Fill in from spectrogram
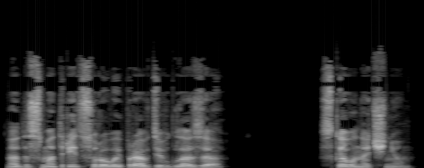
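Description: A man's voice: fairly high pitch, moderate pace, no room sound, studio quality, close to an everyday voice. A man reading an audiobook, voicing a level-headed boy who speaks in a matter-of-fact, businesslike way.

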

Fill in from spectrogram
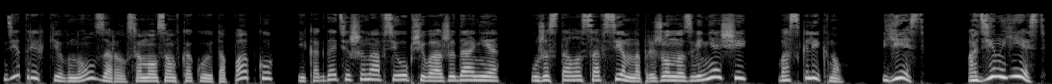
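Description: A woman narrating an audiobook with an expressive reading. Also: medium pitch, moderate pace, few pauses, dry recording, clean studio sound. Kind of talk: scripted narration.

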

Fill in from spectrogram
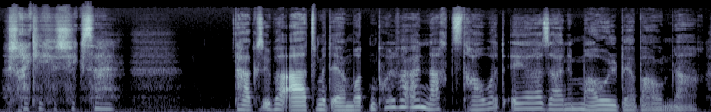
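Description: An actress with a husky, breathy, low-pitched voice plays a pushy, lovelorn provincial woman organiser in a radio drama, exaggerated, effusive, rambling and melodramatic. She speaks unhurriedly in a mournful, gossiping mood, with no room sound.

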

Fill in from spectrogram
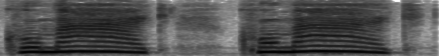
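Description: A woman's voice: sits low, darkish tone, no room sound. Woman putting on a vain little red pepper, boastful, sing-song, storybook radio, dull lo-fi sound. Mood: panicked.

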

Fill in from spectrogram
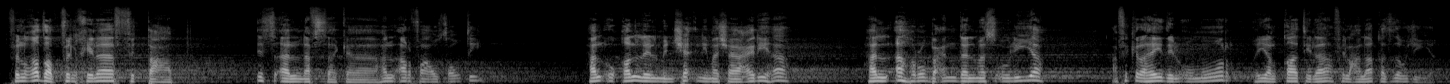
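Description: A man's voice: on the high side, fairly quick. A man giving a religious lecture as a sheikh. He poses rhetorical questions and moves between formal phrasing and colloquial asides. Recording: long reverberant hall.

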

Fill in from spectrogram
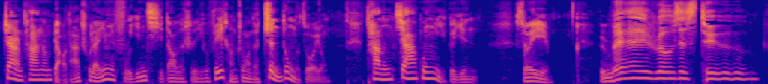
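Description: Man, radio singing coach, step-by-step explanations, mellow tone, very dry sound. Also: on the low side, slightly rough, no echo. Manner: explains step by step, sings snippets to demonstrate. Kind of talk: radio teaching talk.

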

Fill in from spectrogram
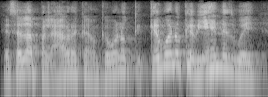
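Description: A man's voice: high-pitched, sing-song, fast talker, noisy background. A young man with a Mexican accent hosting a casual podcast, talking in a loose, rambling way full of slang and swearing. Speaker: podcast host.

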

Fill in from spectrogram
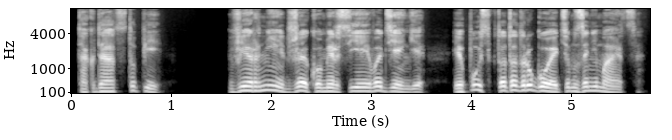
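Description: A man voicing a tender young woman, the hero's lover, in a soft hushed tone. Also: fairly high pitch, normal speed, no room sound, studio quality, close to an everyday voice.

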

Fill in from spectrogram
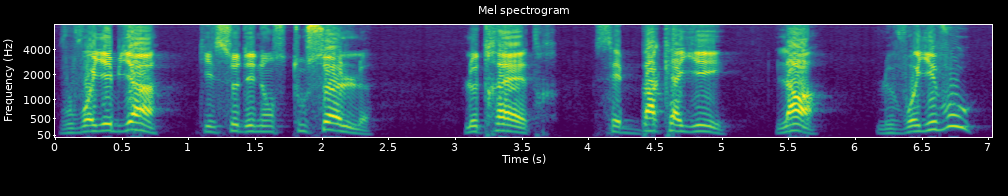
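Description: A man reading a storybook who voices a furious boy gang leader, roaring out accusations in a high, loud voice. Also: expressive, slow pace, no room sound, studio quality, heavily acted.

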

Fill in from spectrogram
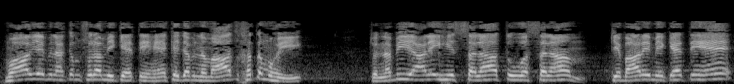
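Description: A male preacher giving a hadith lesson who repeats phrases to explain them and recites Arabic slowly before translating it. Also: high-pitched, bright, forceful tone, highs cut off, a little hiss or hum. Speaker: Islamic preacher.

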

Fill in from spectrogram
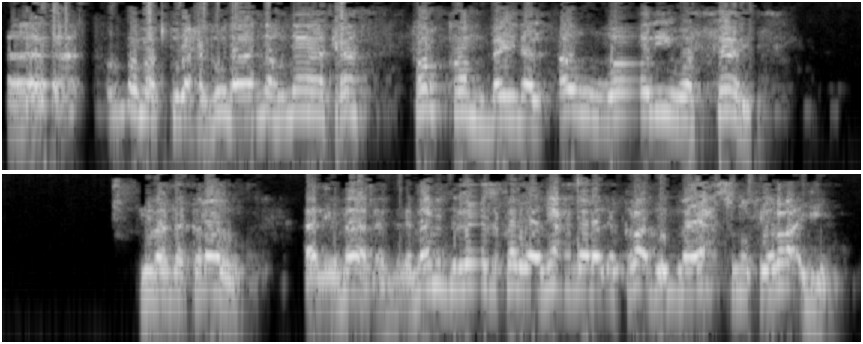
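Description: A man's voice: sits high, fast, a little mellow, slightly rough, low-quality recording. A man teaching Quran recitation in an online lesson, explaining patiently, repeating key words and intoning example readings.

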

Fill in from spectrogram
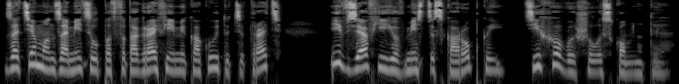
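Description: A woman's voice: mid-range voice, normal speed, no room sound, clean studio sound. Woman narrating a dramatic story. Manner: even, expressive storytelling.

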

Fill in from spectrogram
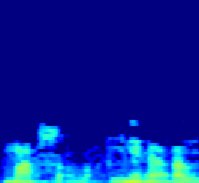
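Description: A man teaching a religious study lesson with a husky voice, emphatic and repeating key phrases. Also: low-pitched, steady tone, fairly quick, noisy background. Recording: phone-like radio stream with long reverb.

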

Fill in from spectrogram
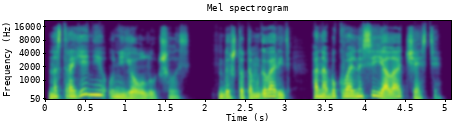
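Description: Low, lively woman narrating a novel. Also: moderate pace, no echo, clean studio sound. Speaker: audiobook narrator. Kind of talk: first-person audiobook narration.

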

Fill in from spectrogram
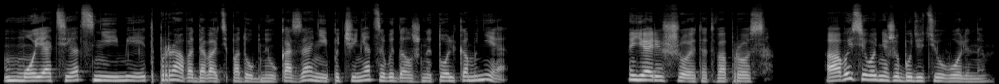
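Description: A woman reading the part of a hot-tempered, domineering wealthy man who shouts and mocks. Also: lowish voice, normal speed, dry recording, studio quality, natural voice. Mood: furious. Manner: harsh, shouting, mocking.

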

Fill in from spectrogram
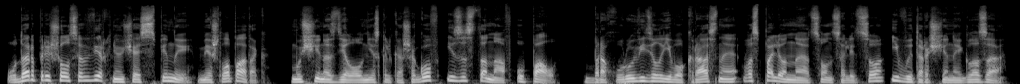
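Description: A man narrating an audiobook in a tense, expressive storytelling manner. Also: mid-range voice, a little fast, few pauses, no room sound. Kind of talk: dramatic scripted narration. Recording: dry close studio sound.

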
